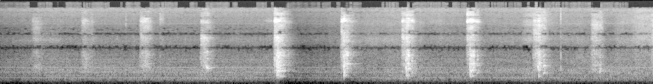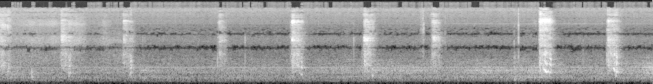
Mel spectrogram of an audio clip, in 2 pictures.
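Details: Cough in a cat, possibly named Tippie, with the owner asking whether it is a cough: a run of short, sharp coughs, about one per second, against quiet room noise.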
